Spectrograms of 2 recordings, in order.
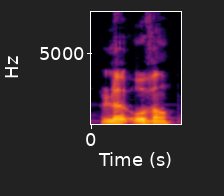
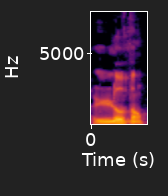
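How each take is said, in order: First: The full article is said before the noun. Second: The article is elided and linked to the noun. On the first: The speaker calls it wrong. "on lui invente un H aspiré, qui n'existe pas" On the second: The speaker calls it right. "il faut dire l'auvent"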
